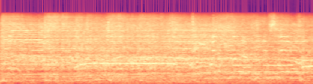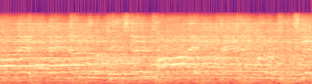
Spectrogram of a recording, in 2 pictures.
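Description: Live country-rock band and sung vocal playing through an arena sound system, heard from the stands, with yells and whoops from the crowd over the music.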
